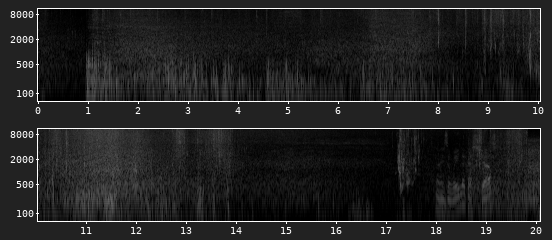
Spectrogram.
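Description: Shallow waves wash and fizz over sand close by.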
